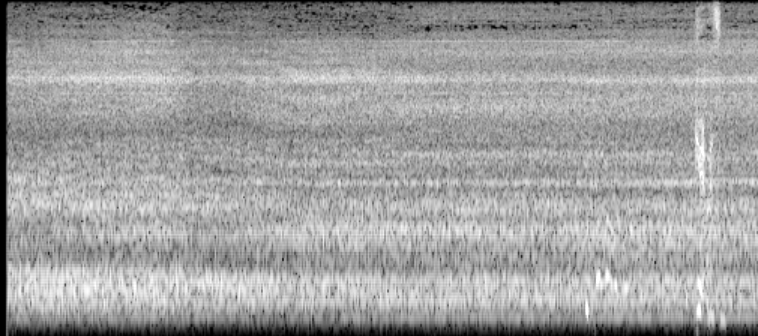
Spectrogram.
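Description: Handheld blow dryer running steadily, a constant rush of air over a faint low motor hum.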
